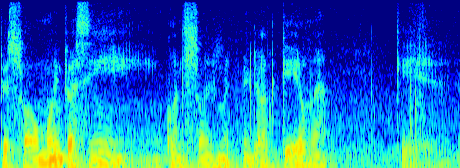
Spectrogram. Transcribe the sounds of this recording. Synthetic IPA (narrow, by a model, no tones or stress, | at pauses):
peswawmũj̃t̪ʊasĩḛ̃ŋkõnd̪isõj̃smũj̃t̪umeʎɔɾkeewnɛ̃ | kʰḛ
